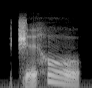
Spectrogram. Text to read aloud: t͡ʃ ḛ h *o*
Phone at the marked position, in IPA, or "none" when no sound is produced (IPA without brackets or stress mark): oː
